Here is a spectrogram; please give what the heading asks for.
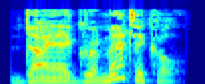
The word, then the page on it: diagrammatical: British English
